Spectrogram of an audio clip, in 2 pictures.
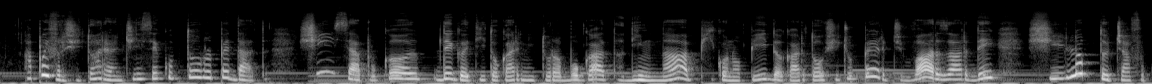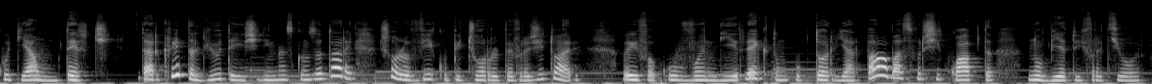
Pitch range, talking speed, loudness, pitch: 195-245 Hz, 145 wpm, -18 LUFS, 210 Hz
